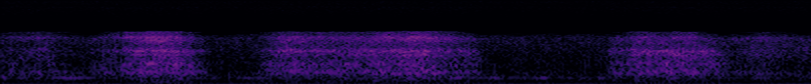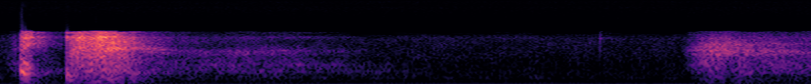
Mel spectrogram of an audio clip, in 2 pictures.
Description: There is a certain flower that always makes me feel really sneezy and I was around them today.... achoooo, achoooo, achoooo!!!!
